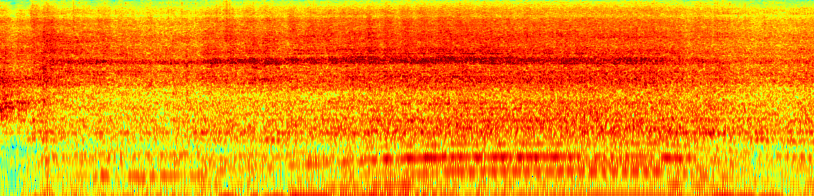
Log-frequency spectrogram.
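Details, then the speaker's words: Backhoe diesel after fan belt replacement: steady low rumble holding even speed with no belt squeal or slipping; normal running. "and now also when i shut it off there shouldn't be that squealing of the fan slipping through the belt"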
